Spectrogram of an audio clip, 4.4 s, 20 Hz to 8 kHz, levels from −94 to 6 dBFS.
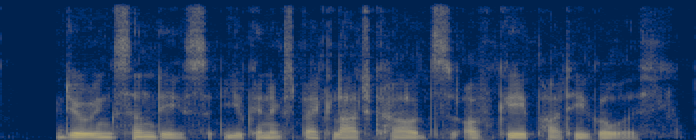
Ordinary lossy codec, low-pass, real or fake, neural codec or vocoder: none; none; fake; codec, 16 kHz, 4.8 kbps, FACodec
